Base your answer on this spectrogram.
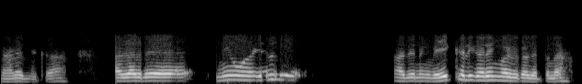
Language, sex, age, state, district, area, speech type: Kannada, male, 18-30, Karnataka, Uttara Kannada, rural, conversation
